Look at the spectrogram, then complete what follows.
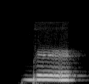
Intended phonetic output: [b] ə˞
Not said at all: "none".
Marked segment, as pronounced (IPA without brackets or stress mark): b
